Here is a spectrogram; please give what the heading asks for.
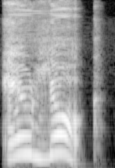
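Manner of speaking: high, bright surprised exclamation; giddy girls noticing the drifting boat. A narrator's reading. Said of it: "are surprised".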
